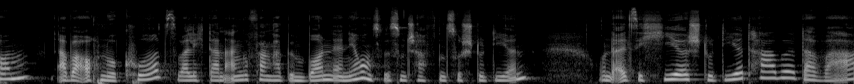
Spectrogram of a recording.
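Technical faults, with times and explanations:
No technical faults detected.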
